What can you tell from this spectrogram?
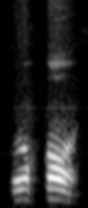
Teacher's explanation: یہاں قاف ساکن ہے، اس میں خوب کلکلا ظاہر کریں گے. اس کو اوق ایسے نہیں پڑھیں گے، اس کو پڑھیں گے وقوف.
